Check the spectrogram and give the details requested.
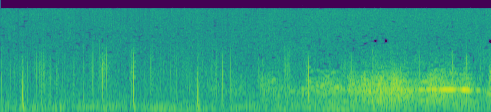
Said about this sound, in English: shots are heard near the harbor entrance. The pirate fleet is returning. Listen.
